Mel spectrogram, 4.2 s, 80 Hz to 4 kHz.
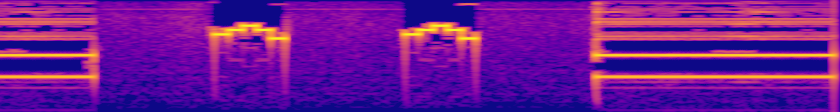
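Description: Five-tone selective call (ZVEI), heard as quick runs of five tones, tones of about 80 ms. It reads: 89097 89097
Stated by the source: ZVEI five-tone selective call received by SDR.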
